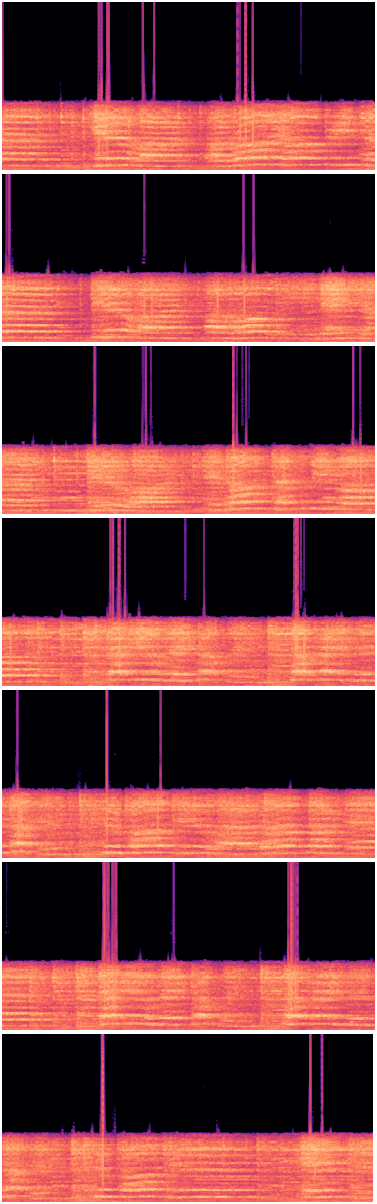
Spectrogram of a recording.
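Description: A young girl singing a song solo into a handheld microphone, amplified, over instrumental accompaniment with steady low notes.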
